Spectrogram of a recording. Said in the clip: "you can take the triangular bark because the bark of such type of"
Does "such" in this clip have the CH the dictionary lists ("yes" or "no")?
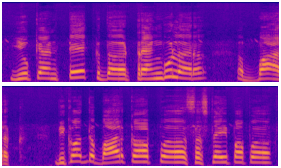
no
